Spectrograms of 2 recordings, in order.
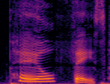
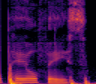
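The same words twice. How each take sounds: First: "pale face" echoed high and sneering; mocking echo. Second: Said in the usual way. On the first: A narrator's reading. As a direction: throw "pale face" back at him with a sneer. Stefano mocking Klaus's words.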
